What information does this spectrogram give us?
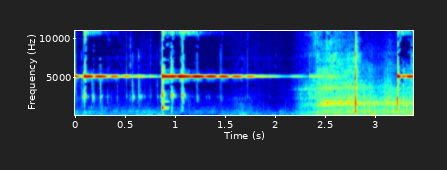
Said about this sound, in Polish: To może niech jeszcze nie zamek, tylko dzwonek taki maluteńki.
